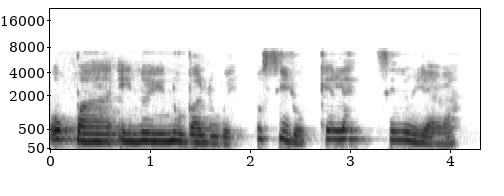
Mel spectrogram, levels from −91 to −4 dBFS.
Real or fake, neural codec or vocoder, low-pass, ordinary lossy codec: fake; vocoder, 22.05 kHz, 80 mel bands, WaveNeXt; 7.2 kHz; none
